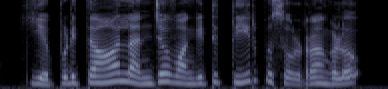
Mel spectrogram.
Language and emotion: Tamil, disgusted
